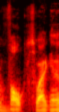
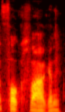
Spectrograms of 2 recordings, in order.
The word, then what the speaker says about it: Volkswagen: need to at least say it like the Germans do it's not a Volkswagen it's a Volkswagen yeah far fug Nan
